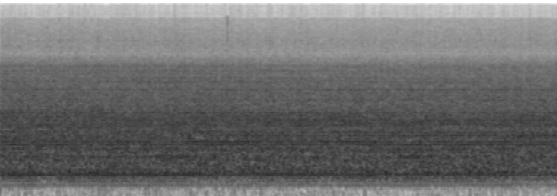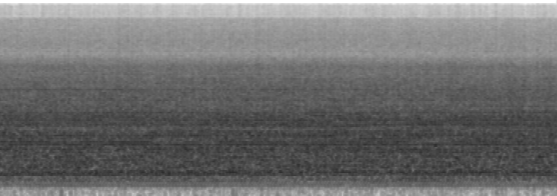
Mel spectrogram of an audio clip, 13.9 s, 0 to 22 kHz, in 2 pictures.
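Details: Free John Deere L110 riding mower running after the fuel pump was replaced; battery reads 12.3 V before cranking and about 12.5 V when running: loud, steady, even drone with no misses, knocks or surges; engine runs normally.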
